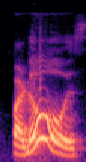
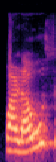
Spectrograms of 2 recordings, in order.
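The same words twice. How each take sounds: First: पड़ोस with a long pure "o"; correct pronunciation. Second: पड़ोस with an "au" vowel, "padaus"; wrong pronunciation. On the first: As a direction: hold a round o in पड़ोस. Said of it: "और शुद्ध शब्द". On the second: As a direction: widen the second vowel of पड़ोस to au. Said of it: "आपको कुछ अशुद्ध शब्द". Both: Shown as a demonstration.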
